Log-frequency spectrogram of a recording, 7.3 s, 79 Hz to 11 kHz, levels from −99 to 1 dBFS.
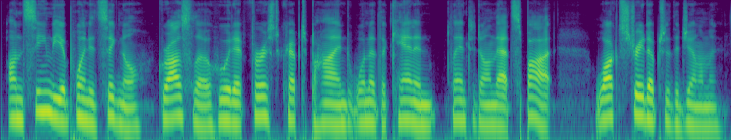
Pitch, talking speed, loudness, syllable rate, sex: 155 Hz, 215 wpm, -19 LUFS, 5.7 syllables/s, male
